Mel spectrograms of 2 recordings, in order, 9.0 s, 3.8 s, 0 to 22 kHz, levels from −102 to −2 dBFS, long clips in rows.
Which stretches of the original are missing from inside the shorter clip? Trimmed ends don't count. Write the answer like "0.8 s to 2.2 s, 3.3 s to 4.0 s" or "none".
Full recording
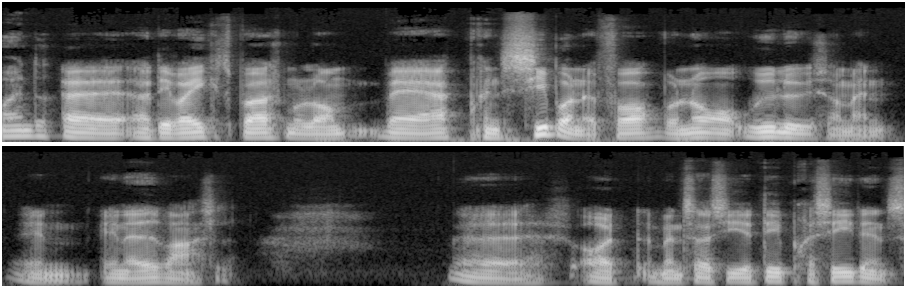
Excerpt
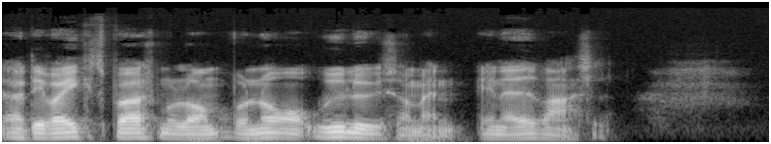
1.7 s to 3.2 s, 4.5 s to 5.0 s

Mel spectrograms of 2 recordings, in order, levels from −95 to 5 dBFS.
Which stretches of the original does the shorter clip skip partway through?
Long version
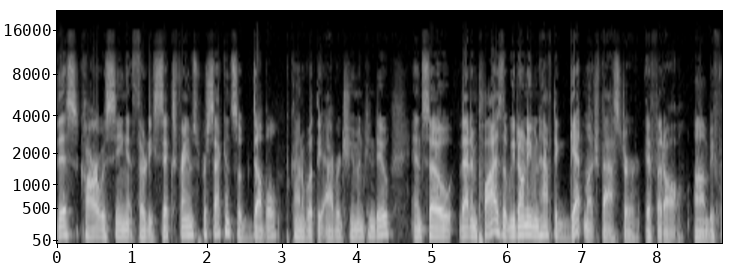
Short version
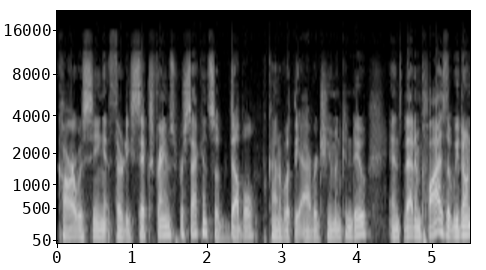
4.9 s to 5.3 s

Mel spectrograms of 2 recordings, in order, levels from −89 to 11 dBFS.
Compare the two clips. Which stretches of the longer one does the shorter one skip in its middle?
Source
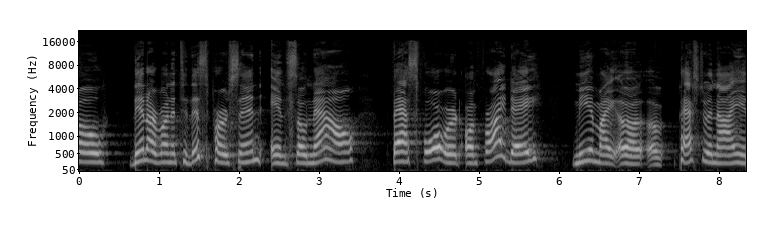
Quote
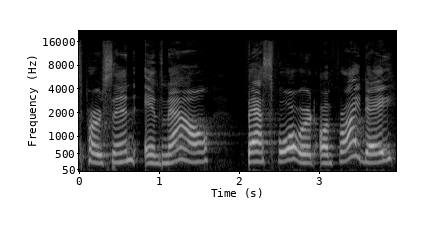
2.6 s to 2.9 s

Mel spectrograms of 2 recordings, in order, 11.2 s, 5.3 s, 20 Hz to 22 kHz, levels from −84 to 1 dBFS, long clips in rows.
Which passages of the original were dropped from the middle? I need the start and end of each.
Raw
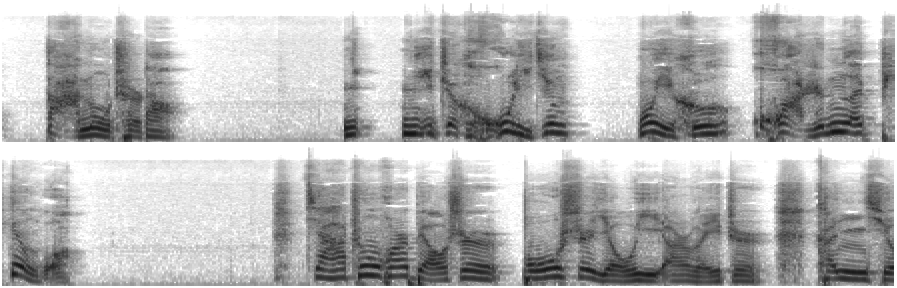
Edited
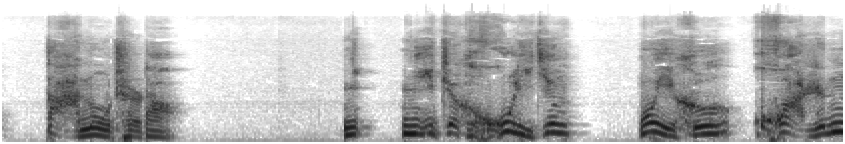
none

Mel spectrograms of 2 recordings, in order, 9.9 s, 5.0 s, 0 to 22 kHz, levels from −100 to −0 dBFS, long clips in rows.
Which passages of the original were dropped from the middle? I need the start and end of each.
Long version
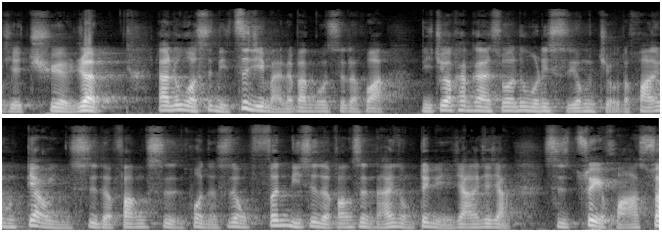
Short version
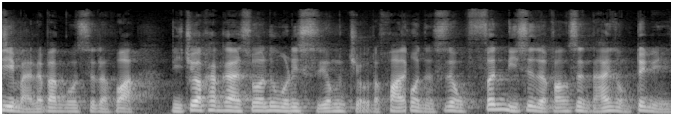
4.9 s to 6.3 s

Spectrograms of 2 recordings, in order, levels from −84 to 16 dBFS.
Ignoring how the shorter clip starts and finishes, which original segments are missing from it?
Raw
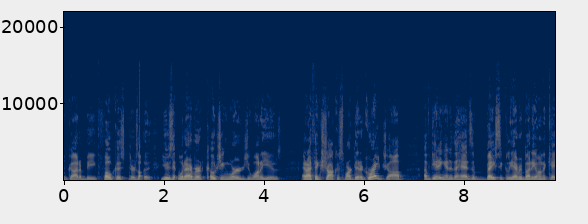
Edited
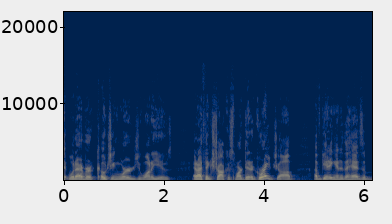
none

